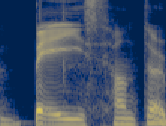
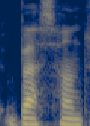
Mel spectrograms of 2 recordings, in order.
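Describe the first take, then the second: First: Bass is said with an ai sound, like bajs. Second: Bass is said with a plain a vowel.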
